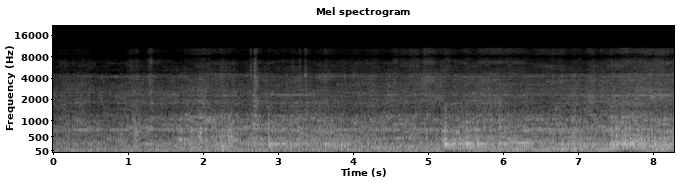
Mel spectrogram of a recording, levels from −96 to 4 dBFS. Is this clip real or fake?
fake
